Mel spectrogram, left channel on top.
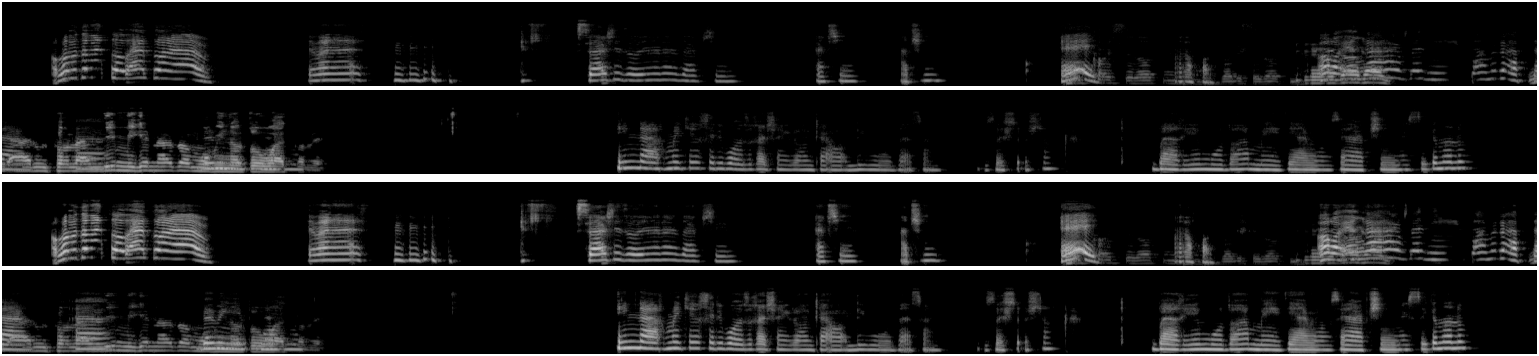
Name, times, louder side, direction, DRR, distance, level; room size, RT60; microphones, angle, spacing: voice 1, 0.5-2.1 3.1-3.6 3.9-4.4 5.2-5.4 5.7-7.4 8.1-8.6 9.0-9.4 10.6-11.0 11.7-12.1 13.2-15.7 16.1-16.5 17.3-18.4 21.5-24.7 25.2-25.9 26.8-30.0, right 6 dB, 40° right, 0.3 m, -29 dB
voice 2, 10.6-13.1, left 1 dB, 45° left, 1.1 m, -51 dB
voice 3, 13.0-13.9 15.3-18.6, left 6 dB, 85° left, 0.4 m, -32 dB
6.5 x 3.5 x 5.4 m
head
